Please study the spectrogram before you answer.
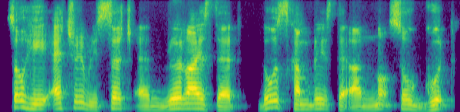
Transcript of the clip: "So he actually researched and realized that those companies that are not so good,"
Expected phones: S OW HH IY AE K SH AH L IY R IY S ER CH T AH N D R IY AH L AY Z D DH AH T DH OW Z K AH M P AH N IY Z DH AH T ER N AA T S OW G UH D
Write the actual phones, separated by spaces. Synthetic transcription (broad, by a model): S OW HH IY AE K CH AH L IY R IY S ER CH AH N R IY AH L AY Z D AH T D OW S K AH M P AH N IY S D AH T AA N AA T S OW G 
